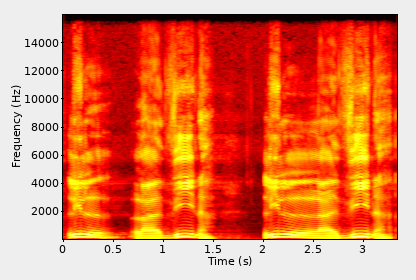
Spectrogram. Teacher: Dzi kasar bertemu ya sukun dua harokat mad tabi'i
